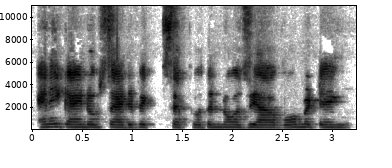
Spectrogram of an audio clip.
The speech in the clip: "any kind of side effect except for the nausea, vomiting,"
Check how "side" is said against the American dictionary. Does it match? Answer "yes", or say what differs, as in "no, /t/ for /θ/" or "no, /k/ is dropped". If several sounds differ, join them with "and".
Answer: no, /d/ is dropped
